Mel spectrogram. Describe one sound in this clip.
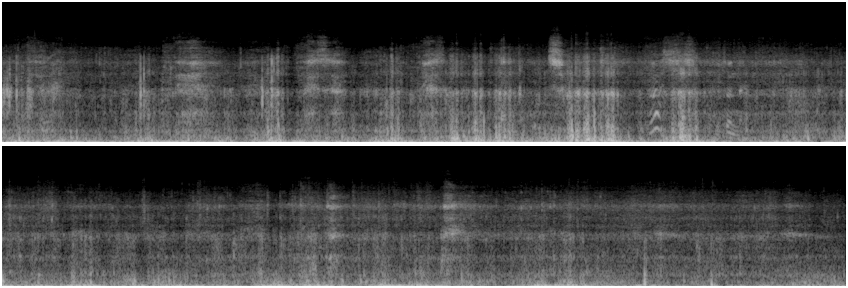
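A paddle dips and splashes in the water.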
